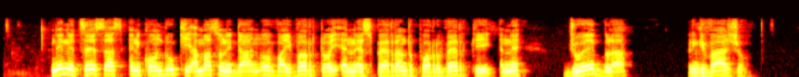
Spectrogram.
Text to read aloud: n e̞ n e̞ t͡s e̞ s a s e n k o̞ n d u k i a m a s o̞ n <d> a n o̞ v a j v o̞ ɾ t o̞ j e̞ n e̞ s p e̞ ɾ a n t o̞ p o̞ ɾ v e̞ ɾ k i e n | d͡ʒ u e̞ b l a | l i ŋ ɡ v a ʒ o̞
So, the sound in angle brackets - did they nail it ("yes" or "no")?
yes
